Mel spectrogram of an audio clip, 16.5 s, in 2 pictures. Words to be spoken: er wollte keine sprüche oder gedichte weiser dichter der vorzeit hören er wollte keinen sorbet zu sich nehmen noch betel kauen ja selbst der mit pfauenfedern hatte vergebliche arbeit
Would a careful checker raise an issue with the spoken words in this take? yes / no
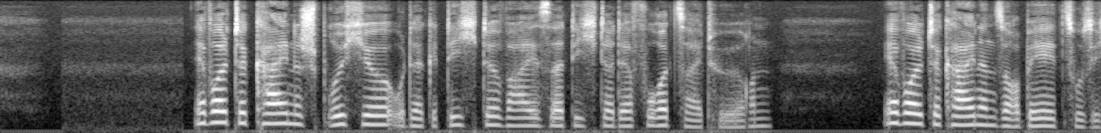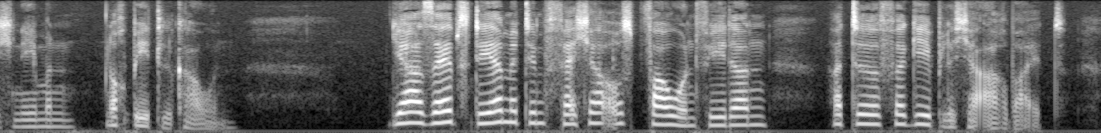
yes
